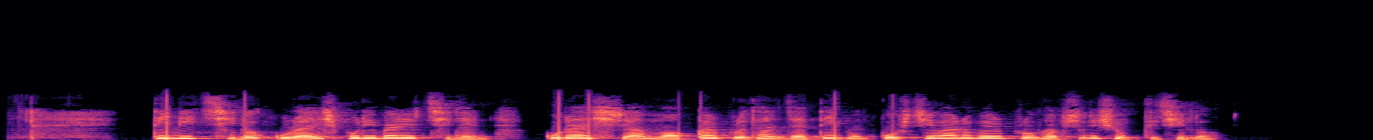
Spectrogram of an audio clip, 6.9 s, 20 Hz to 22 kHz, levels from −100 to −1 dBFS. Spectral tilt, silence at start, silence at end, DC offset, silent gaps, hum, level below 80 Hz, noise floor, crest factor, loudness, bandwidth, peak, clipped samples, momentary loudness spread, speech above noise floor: -7 dB/octave; 0.15 s; 0.8 s; under 0.1%; none; none; -50 dBFS; -43 dBFS; 14 dB; -16 LUFS; 7 kHz; -2 dBFS; under 0.1%; 10 LU; 28 dB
